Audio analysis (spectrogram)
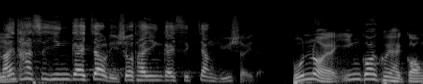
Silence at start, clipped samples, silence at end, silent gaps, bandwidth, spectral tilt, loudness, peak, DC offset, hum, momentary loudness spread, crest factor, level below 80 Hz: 0 s; under 0.1%; 0 s; none; 14 kHz; -4.5 dB/octave; -32 LUFS; -14 dBFS; under 0.1%; none; 11 LU; 18 dB; -50 dBFS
